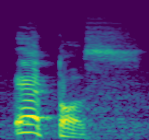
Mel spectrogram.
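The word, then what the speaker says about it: ἔθος: A ética, se eu pronuncio ethos, significa costume e hábitos.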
